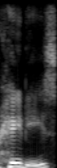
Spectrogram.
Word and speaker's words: Hades: In the New Testament, you have a word called Hades, or Hades, sometimes it's pronounced, that is the Greek equivalent of Sheol.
